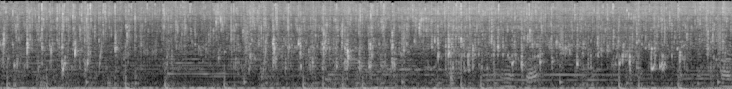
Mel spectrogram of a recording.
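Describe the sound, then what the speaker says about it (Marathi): Tap water runs over salted surmai (seer fish) in a sink as it is washed, a steady splashing stream with irregular splatters and drips, close by. "आता तिला आपण स्वच्छ धुवून घेऊया।"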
